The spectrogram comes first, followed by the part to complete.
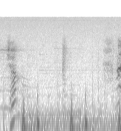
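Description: A heartbeat sound effect: low double beats, lub-dub, repeating about once a second.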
